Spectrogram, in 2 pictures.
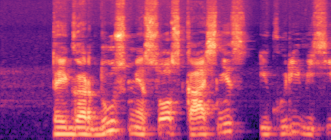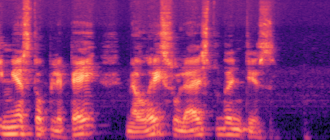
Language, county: Lithuanian, Klaipėda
